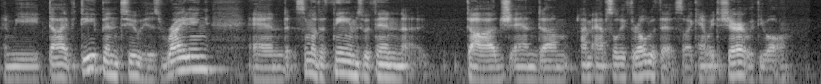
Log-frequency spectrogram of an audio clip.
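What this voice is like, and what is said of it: Calm public-radio announcer voice. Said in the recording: “Sounds like an NPR interview. ... my NPR voice.”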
